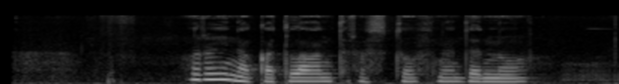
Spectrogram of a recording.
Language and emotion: Russian, sad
